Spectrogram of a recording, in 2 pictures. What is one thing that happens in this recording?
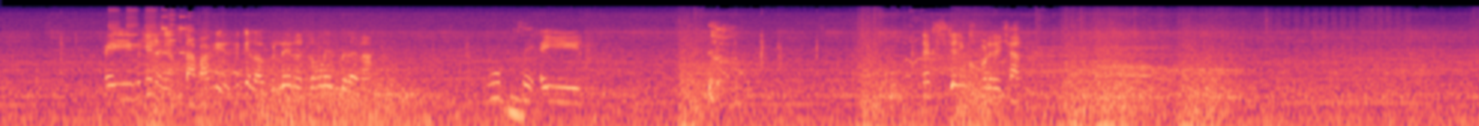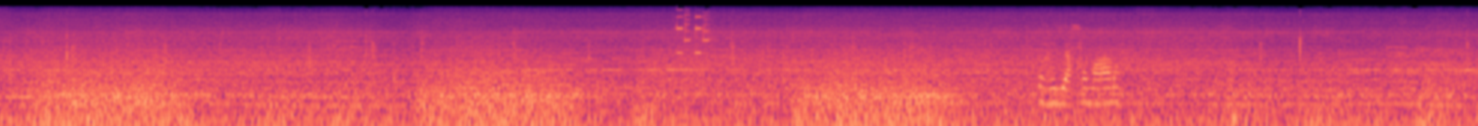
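A car engine roars steadily at speed.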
